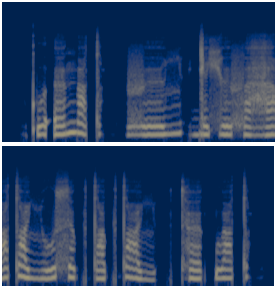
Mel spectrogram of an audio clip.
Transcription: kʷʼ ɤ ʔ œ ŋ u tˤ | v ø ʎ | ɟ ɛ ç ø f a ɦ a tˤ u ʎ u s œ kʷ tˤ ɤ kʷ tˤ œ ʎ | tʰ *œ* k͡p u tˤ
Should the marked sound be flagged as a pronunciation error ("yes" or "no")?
no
